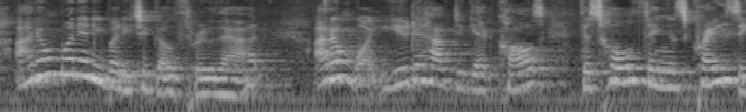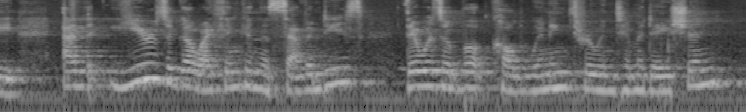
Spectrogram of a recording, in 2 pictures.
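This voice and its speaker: A woman talks at a moderate pace in a fairly high pitch with lively intonation. Noticeable background noise and audible room echo fill the recording. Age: 70s. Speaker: community member speaking at public meeting. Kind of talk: public comment at community meeting. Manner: animated.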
